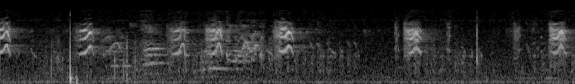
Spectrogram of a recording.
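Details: Cockatiel calls played to encourage pairs to breed: bright, short whistled chirps with sharp harmonics, given in clusters roughly every half second to a second, over a faint steady background hiss.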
